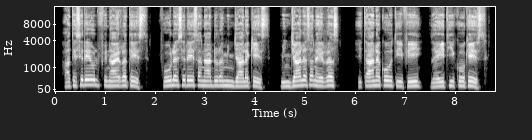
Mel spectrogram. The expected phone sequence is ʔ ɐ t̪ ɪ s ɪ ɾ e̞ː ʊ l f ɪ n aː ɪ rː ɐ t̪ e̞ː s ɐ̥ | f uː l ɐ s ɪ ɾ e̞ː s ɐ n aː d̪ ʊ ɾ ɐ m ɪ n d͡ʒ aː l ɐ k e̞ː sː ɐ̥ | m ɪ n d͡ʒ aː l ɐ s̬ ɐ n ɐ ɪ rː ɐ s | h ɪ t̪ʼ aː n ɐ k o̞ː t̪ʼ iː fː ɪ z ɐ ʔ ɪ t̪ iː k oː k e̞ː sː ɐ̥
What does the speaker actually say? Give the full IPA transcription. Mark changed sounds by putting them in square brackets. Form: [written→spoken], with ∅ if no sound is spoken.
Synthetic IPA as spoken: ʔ ɐ t̪ ɪ s ɪ ɾ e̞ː ʊ l f ɪ n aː ɪ rː ɐ t̪ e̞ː s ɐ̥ | f uː l ɐ s ɪ ɾ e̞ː s ɐ n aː d̪ ʊ ɾ ɐ m ɪ n d͡ʒ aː l ɐ k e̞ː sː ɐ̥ | m ɪ n d͡ʒ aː l ɐ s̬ ɐ n ɐ ɪ rː ɐ s | h ɪ t̪ʼ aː n ɐ k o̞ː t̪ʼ iː [fː→f] ɪ z ɐ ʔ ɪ t̪ iː k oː k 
